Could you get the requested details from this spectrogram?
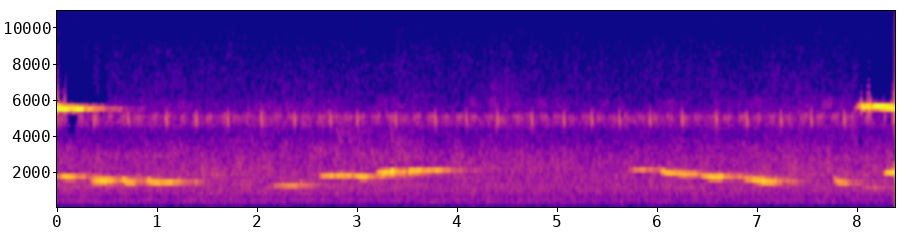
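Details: Malabar whistling thrush recorded in May at a water hole in Tamhini forest, Western Ghats, India, where multiple individuals come to cool off; long, lazy whistled phrases sliding up then down, separated by pauses, over a steady rhythmic insect drone.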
